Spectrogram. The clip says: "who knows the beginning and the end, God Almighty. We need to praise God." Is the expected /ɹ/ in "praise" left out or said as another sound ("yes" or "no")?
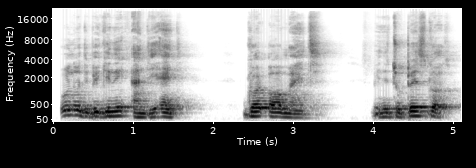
yes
